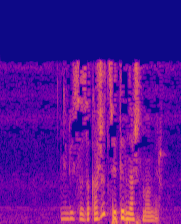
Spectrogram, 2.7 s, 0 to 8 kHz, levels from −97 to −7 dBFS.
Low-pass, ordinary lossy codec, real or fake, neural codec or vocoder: 7.2 kHz; MP3, 24 kbps; real; none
